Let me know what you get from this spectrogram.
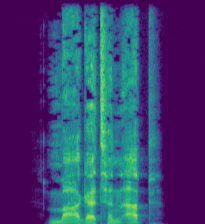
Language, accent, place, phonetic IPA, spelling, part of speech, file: German, Germany, Berlin, [ˌmaːɡɐtn̩ ˈap], magerten ab, verb, De-magerten ab.ogg
- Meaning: inflection of abmagern: 1. first/third-person plural preterite 2. first/third-person plural subjunctive II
